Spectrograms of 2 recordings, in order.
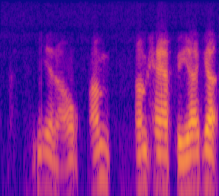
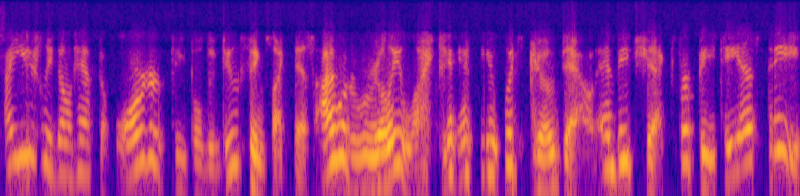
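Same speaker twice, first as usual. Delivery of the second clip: a stern three-star, pitched higher and lightly voiced; imitating the general; 7 semitones higher than usual. A three-star general pressing a reluctant colonel, lightly imitated and higher. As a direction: play the boss who won't take no, half-amused.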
